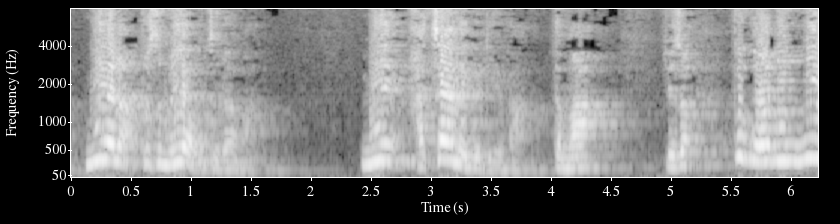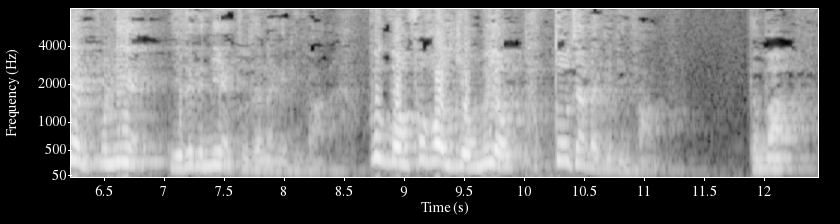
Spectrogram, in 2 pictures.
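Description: A man's voice: sits high, warm tone. A man teaching as a Buddhist teacher in a dharma talk. He explains things over and over and keeps checking with his listeners. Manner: repetitive, explanatory. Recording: echoey room.

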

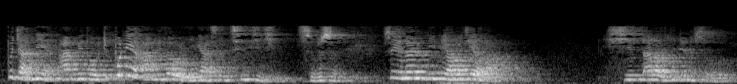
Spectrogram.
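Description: A woman giving a Buddhist dharma talk who explains in a repetitive way and keeps asking listeners short rhetorical questions. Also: fairly high pitch. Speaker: Buddhist teacher. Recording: very echoey room, mic far off, dull lo-fi sound.

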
